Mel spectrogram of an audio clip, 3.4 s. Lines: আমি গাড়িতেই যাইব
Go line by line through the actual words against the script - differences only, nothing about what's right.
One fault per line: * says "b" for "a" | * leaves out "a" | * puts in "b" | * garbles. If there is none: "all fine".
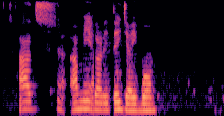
all fine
